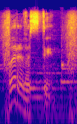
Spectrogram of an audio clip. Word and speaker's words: перевести: останній склад занесли прибули до речі так само само наголошуються дієслова віднести принести занести перевести третя помилка так само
